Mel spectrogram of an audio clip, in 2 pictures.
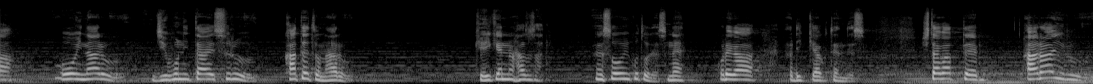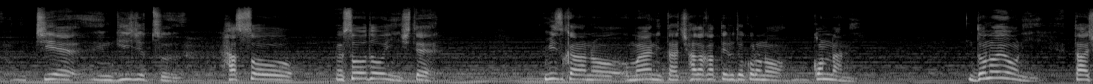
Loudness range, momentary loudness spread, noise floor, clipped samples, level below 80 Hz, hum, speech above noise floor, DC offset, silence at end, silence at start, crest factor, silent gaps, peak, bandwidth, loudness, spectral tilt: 3 LU; 16 LU; -49 dBFS; under 0.1%; -48 dBFS; none; 24 dB; under 0.1%; 0 s; 0 s; 22 dB; none; -4 dBFS; 15.5 kHz; -26 LUFS; -5 dB/octave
